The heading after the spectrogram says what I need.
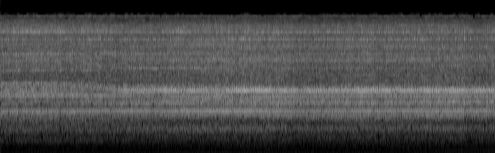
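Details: Saturn at idle: a steady high whirring whine around two kilohertz that seemed to come from the camshaft sprocket but turned out to be a bad idler pulley.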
